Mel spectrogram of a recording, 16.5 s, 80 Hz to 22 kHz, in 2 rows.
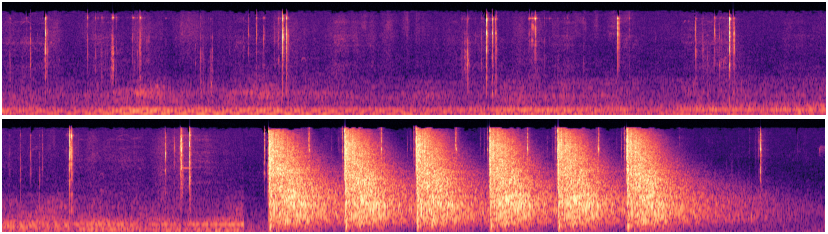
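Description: Small metallic clicks of .38 Special cartridges going into the cylinder of a Smith & Wesson Model 64 revolver. Then the revolver fires six shots in quick succession, about two-thirds of a second apart, each ringing out briefly.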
